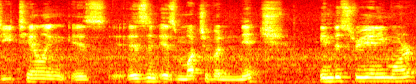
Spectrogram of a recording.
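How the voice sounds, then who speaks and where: Amid noticeable background noise, a man with a medium-pitched voice speaks at a fairly slow pace with ordinary pitch variation. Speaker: metal polisher and podcast host. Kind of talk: interview / podcast conversation. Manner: casual, conversational.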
